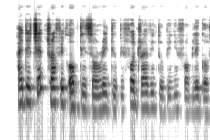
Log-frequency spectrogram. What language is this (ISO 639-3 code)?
pcm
